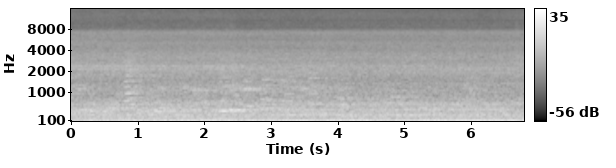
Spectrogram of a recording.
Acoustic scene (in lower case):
subway station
